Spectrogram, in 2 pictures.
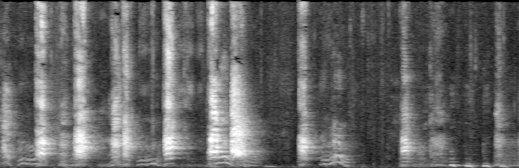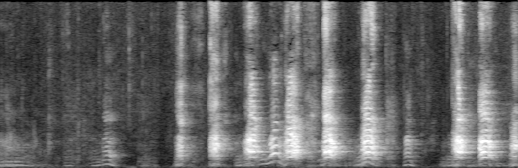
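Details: A litter of six-week-old Shih Tzu puppies holds a barking contest, firing rapid high-pitched yips in dense runs, pausing briefly midway with quieter whimpers and growls, then resuming a fast string of sharp barks.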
